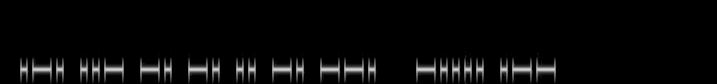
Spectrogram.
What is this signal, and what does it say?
Morse code, heard as a keyed tone, about 20 wpm, 700 Hz. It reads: RUNNING 6W
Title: Speed-Racing Common QSO Phrases Encore - 17wpm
